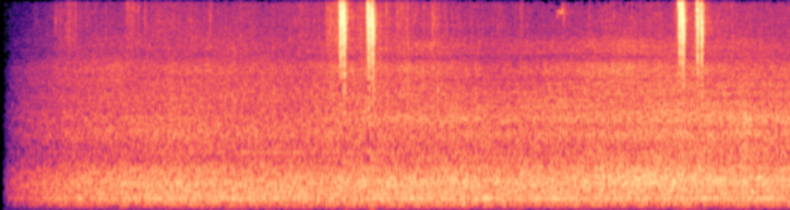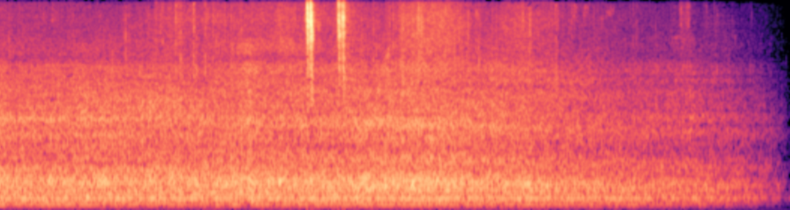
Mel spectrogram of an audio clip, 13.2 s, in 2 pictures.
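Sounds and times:
low background hum: 0:00.3 - 0:13.0
Eurasian wren ticking calls: 0:02.7 - 0:03.2, 0:05.6 - 0:06.0, 0:09.0 - 0:09.6.

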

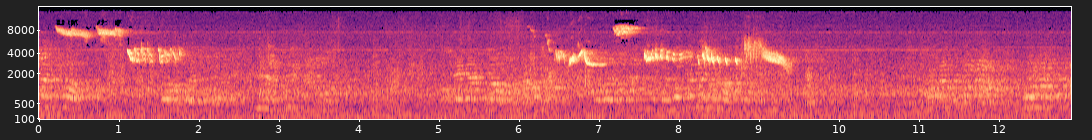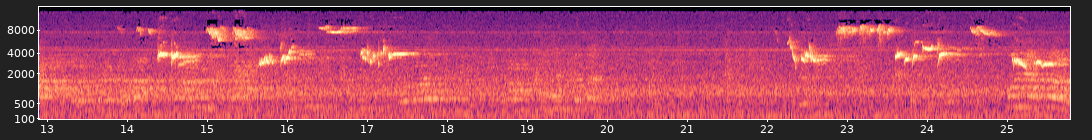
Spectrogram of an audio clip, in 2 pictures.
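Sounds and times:
European robin song of high trilled and warbled notes: 0:00.0 - 0:02.0, 0:06.2 - 0:09.5, 0:14.2 - 0:17.7, 0:22.2 - 0:25.7.

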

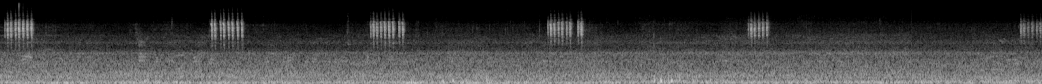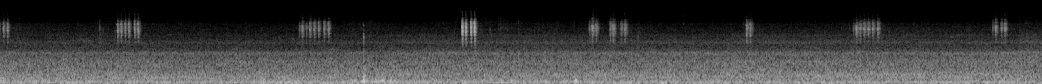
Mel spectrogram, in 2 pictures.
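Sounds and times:
Eurasian wren rattling calls: 0:00.0 - 0:00.4, 0:02.1 - 0:02.5, 0:03.6 - 0:04.1, 0:05.4 - 0:05.9, 0:07.4 - 0:07.8, 0:10.2 - 0:10.6, 0:11.5 - 0:11.9, 0:13.4 - 0:13.8, 0:15.0 - 0:15.2, 0:16.3 - 0:16.8, 0:17.8 - 0:18.0, 0:18.9 - 0:19.3, 0:20.3 - 0:20.6
heavy continuous low-pitched rumbling noise: 0:00.0 - 0:20.8.

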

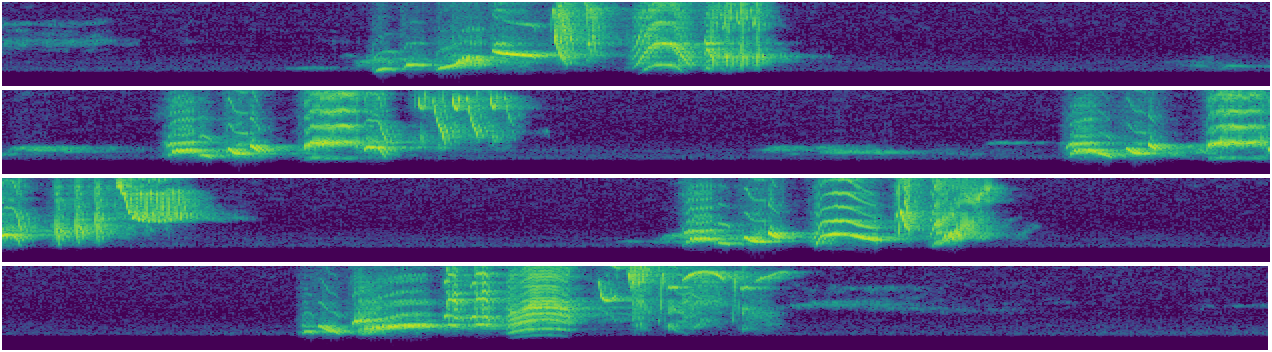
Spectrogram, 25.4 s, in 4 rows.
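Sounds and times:
common blackbird singing: 0:00.0 - 0:00.7, 0:01.5 - 0:04.1, 0:05.9 - 0:09.1, 0:10.2 - 0:13.9, 0:15.8 - 0:17.9, 0:20.5 - 0:24.4, 0:25.0 - 0:25.3.

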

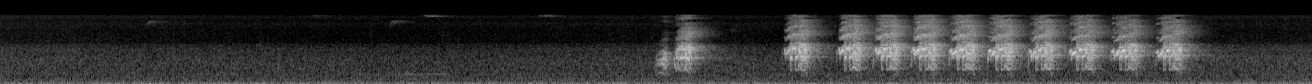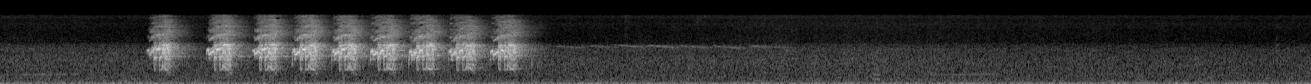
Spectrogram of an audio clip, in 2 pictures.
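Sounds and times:
background hiss: 0:00.0 - 0:26.2
bird harsh calls: 0:07.8 - 0:12.0, 0:14.6 - 0:21.0.

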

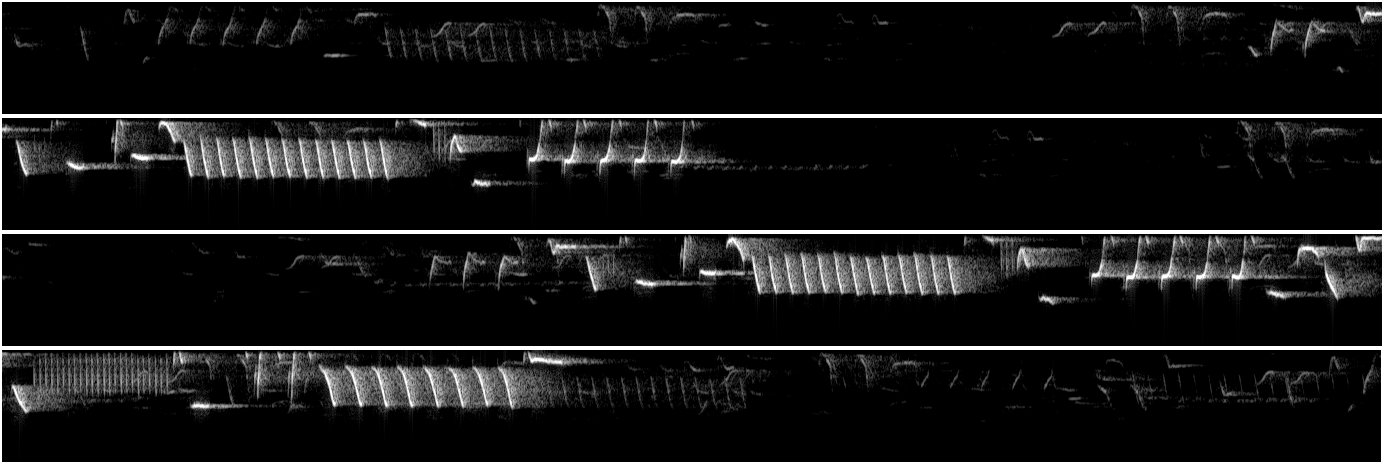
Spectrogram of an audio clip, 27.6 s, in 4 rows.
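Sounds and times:
Eurasian wren singing: 0:05.8 - 0:10.4, 0:15.1 - 0:27.5.

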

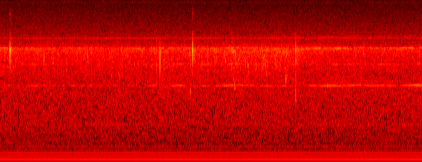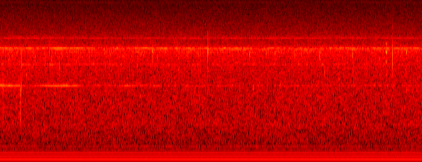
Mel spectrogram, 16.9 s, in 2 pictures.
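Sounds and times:
low hum and hiss: 0:00.0 - 0:16.8
killer whale tonal calls: 0:04.3 - 0:10.2.

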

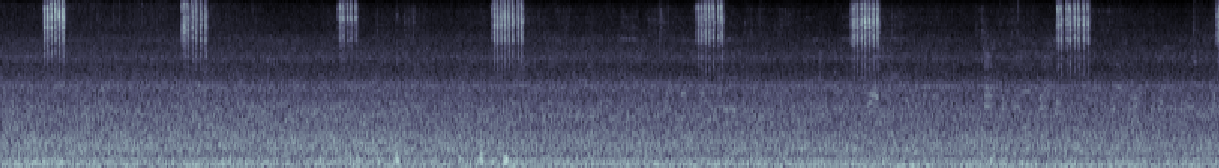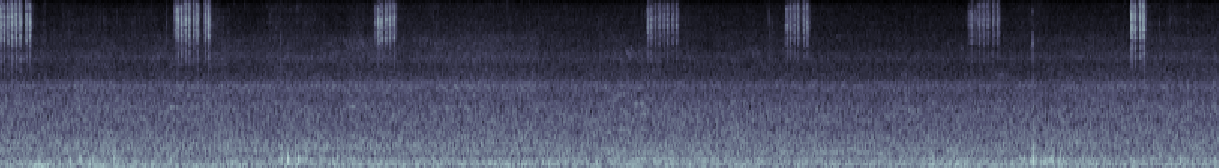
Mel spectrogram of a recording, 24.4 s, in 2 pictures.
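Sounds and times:
heavy low rumble: 0:00.0 - 0:24.3
Eurasian wren calling: 0:00.4 - 0:00.7, 0:01.8 - 0:02.1, 0:03.4 - 0:03.6, 0:04.9 - 0:05.3, 0:06.9 - 0:07.3, 0:08.5 - 0:08.9, 0:10.6 - 0:11.0, 0:12.1 - 0:12.6, 0:13.9 - 0:14.4, 0:15.9 - 0:16.2, 0:18.6 - 0:19.0, 0:19.9 - 0:20.3, 0:21.9 - 0:22.2, 0:23.5 - 0:23.7.

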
